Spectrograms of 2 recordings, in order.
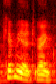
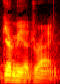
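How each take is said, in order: First: The request is said in a soft, polite tone. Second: The request is said in a curt, commanding tone. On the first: The speaker is kindly asking a favor. The speaker calls it right. "a tone of voice that would say, please" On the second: The speaker is ordering the listener around. The speaker calls it wrong. "it sounds almost bossy"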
